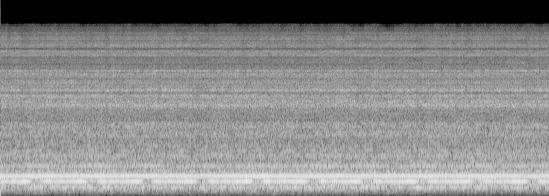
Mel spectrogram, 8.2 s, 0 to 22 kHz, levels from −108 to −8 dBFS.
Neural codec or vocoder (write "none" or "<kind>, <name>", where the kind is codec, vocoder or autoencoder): autoencoder, DAC-VAE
